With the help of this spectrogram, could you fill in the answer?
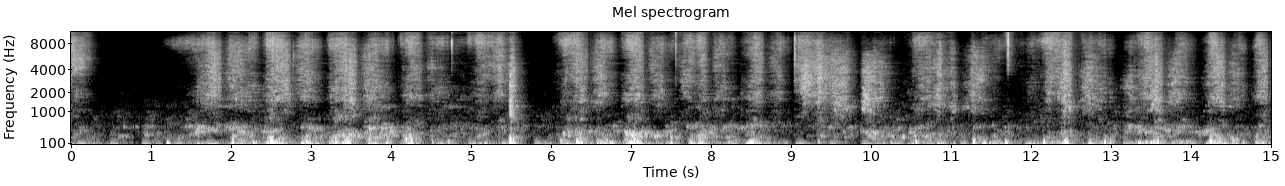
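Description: A dark green, soft, fuzzy chenille knit sweater is being worn while fingertips and nails scratch and rub the fabric on the sleeve and shoulder. The result is a steady, rhythmic series of soft, bright scratching strokes, about one every second, over a low rumble.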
